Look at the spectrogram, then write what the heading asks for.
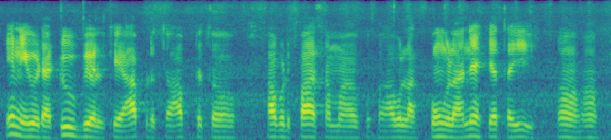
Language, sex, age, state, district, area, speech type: Gujarati, male, 18-30, Gujarat, Surat, rural, spontaneous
